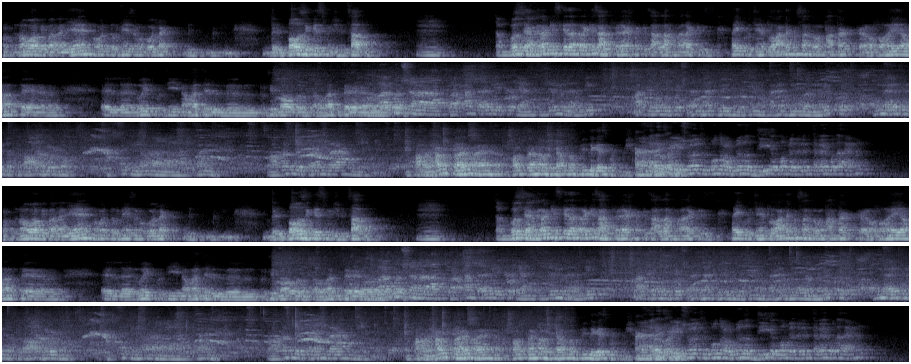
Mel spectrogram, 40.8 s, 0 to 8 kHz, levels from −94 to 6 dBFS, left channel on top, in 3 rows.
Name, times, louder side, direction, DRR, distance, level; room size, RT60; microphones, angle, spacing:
voice 1, 0.0-2.4 2.7-3.4 3.9-5.5 7.6-10.6 10.9-14.4 15.1-19.6 33.4-37.3, left 1 dB, 65° left, -3 dB, 1.1 m, -32 dB
voice 2, 6.2-6.6 7.4-8.0 18.8-22.5 23.0-26.3 26.6-28.3 28.6-30.4 31.2-32.9 33.2-34.2 36.7-40.1, equal, ahead, -7 dB, 0.9 m, -38 dB
sound 1, 17.6-35.8, right 2 dB, 90° right, 0.6 m, -45 dB
2.6 x 2.3 x 2.8 m, 0.77 s
head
